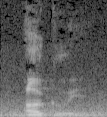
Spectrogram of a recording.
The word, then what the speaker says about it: ugly: the word okay so for ugly okay we will put the stress on the first syllable and ugly ugly okay can you hear that ugly now for agree we'll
